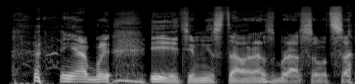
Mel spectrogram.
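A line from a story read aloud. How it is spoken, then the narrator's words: Laughing devil. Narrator (Russian): засмеялся черт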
